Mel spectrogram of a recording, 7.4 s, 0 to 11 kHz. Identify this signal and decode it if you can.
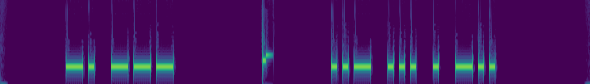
Morse code, heard as a keyed tone, about 17 wpm, 700 Hz. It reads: NO USED
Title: Sets of 2 Words - New Word Drill - 17wpm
